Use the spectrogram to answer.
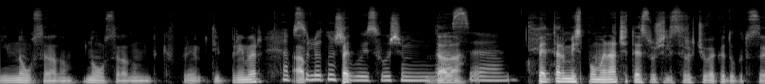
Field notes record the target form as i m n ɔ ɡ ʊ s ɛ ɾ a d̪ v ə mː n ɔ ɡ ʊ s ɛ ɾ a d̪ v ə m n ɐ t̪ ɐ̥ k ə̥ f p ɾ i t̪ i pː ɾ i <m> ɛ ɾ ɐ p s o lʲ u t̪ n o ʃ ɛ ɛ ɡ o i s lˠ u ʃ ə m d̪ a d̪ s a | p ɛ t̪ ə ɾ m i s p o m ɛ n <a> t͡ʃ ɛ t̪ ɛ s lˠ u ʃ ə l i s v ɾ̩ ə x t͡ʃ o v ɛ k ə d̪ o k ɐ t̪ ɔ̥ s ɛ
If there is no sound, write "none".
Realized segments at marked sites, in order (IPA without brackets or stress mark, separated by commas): m, a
